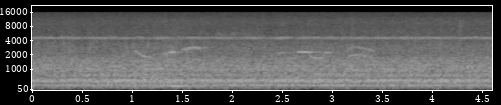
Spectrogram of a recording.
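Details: Bees hum in a dense, even drone with a high steady whine overhead, while several faint, short rising chirps of a bird sound in the background.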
